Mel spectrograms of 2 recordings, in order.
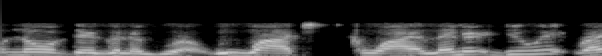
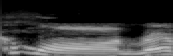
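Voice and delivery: mock aggrieved whine, just short of crying. Describing a player's reaction to the referees, imitating Tatum's whine. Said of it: "it's not like he's crying, but it's like a whine".

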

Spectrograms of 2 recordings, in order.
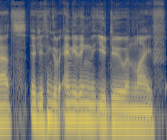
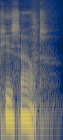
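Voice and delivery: put-on, really calm voice; 3 semitones higher than usual. Signing off at the end of the episode: put-on really calm voice. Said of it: "That was me trying to be really calm".

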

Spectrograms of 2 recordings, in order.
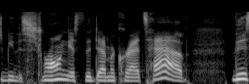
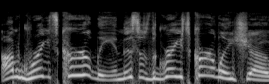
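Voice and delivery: high, squeaky little cartoon-mouse voice; 6 semitones higher than usual. Doing her sister's imitation of her show intro: squeaky cartoon-mouse voice. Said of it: "it sounds like Mickey Mouse or something".

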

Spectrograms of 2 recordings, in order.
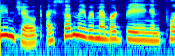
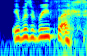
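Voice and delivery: ordinary delivery

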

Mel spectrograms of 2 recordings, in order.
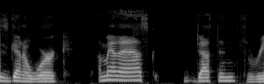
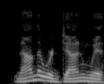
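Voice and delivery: ordinary delivery

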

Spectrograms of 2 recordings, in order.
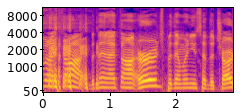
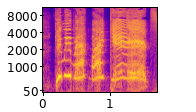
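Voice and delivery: mock screaming, higher and louder; 4 dB louder than usual. Posing a riddle about a figure screaming, acting out screaming. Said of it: "screaming at the top of their lungs".

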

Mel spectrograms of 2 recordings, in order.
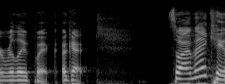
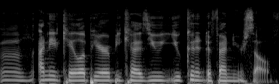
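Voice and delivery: ordinary talk, nothing marked

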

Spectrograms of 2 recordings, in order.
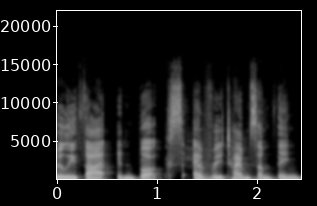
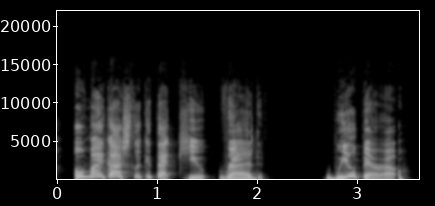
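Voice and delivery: acted, loud, high, animated sing-song exclamation; 6 semitones higher than usual. Retelling a drive, quoting one of the girls in the back seat, loudly. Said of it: "One of the girls says loudly".

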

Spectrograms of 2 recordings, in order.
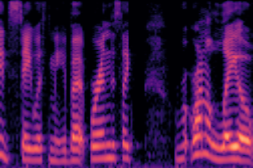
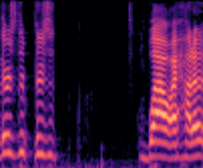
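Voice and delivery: stuttering, tripping over words, higher and louder; 3 semitones higher, 9 dB louder than usual. Starting to explain a trend after an energy drink, stuttering. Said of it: "I'm stuttering over every fucking word".

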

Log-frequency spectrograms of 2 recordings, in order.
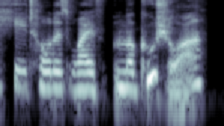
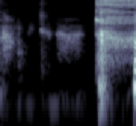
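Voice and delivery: hushed, whispered murmur among several voices. Retelling what the members whispered to each other: imitating people whispering. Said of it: "whispering to each other".

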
